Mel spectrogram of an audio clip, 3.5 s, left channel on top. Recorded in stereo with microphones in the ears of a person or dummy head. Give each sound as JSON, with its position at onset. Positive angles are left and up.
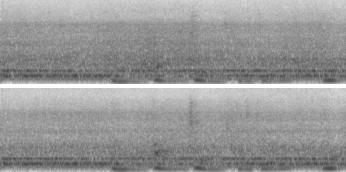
{"t": 1.1, "sound": "a man speaking", "side_deg": -70, "distance_m": 6.0}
